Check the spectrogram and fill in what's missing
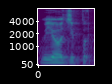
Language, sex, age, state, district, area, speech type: Malayalam, male, 45-60, Kerala, Malappuram, rural, read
